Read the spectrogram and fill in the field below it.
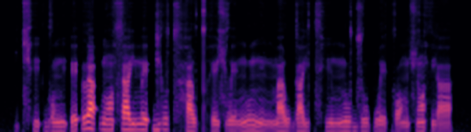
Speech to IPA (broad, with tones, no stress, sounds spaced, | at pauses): t͡ɕʰ i˨ ʔ ɡ o˨˩ ŋ i˨ ʔ e˦ ʔ l a˦ ʔ ɡ ɔ̃˧ s a˦ j m e˦ ʔ ɡ j u˦ t͡sʰ a˧ w t̪ʰ e˨˩ ɕ w e˨˩ ŋ u˦ ŋ ĩ˨˩ n m a˧ w ɡ a˧ j t͡sʰ i˧ m n̪ u˥˧ d͡z u˧ p w e˨˩ k ɔ˨˩ ŋ ɕ ɔ̃˦ s j a˧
